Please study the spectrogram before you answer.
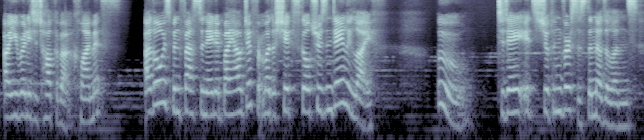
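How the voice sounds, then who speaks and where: A woman's voice: a little high, expressive, moderate pace, a bit bright, faint music behind. A woman co-hosting a scripted podcast, chatting in an upbeat way with bubbly little interjections. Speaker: podcast co-host.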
